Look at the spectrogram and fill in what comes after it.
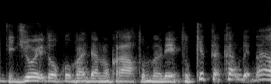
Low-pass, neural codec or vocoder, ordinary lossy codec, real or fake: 7.2 kHz; codec, 16 kHz, 1 kbps, FunCodec, trained on Chinese and English, 50 frames a second; Opus, 16 kbps; fake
